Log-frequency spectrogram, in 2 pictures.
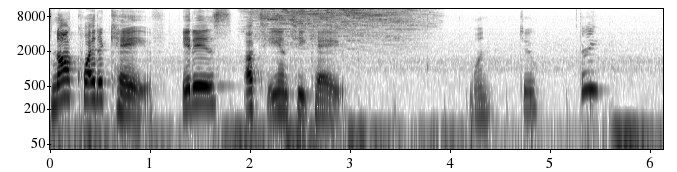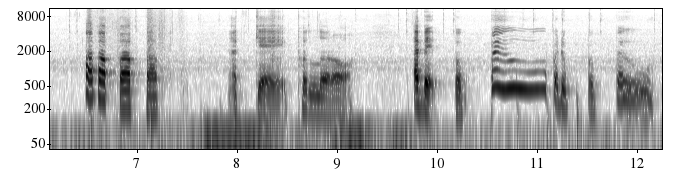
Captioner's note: chimes ring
